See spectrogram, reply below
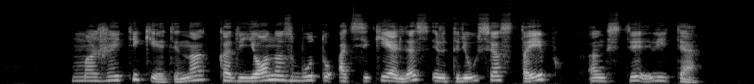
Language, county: Lithuanian, Vilnius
